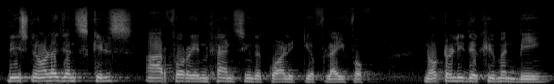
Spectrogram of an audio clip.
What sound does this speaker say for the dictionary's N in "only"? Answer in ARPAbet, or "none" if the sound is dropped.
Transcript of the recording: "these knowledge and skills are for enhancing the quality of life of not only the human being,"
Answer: none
